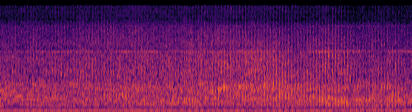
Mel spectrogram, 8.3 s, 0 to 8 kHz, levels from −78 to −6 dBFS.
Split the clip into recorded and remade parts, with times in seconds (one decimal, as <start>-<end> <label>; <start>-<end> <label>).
0.0-6.6 recorded; 6.6-7.8 remade; 7.8-8.3 recorded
